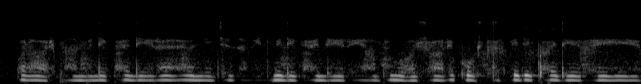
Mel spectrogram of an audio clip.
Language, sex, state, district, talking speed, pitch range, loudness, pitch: Hindi, female, Maharashtra, Dhule, 225 wpm, 190-200 Hz, -37 LUFS, 195 Hz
